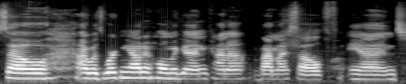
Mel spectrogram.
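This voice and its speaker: A woman with an American accent speaks at a moderate pace and medium pitch, her intonation monotone and flat. The sound is dry and close, with no echo. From Chicago suburbs. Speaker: fitness coach. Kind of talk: casual interview.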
